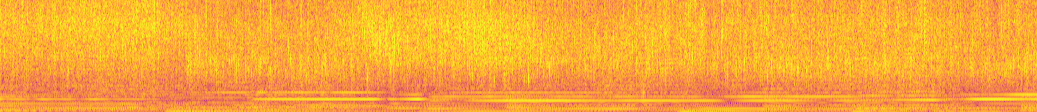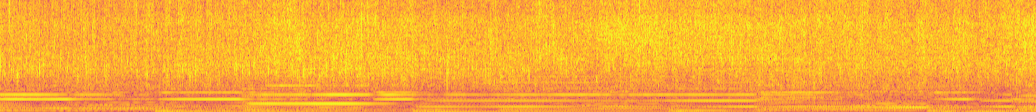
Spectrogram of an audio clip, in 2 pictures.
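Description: Beef steaks sizzling in foaming butter in a frying pan, a steady hiss, with background music playing over it.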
